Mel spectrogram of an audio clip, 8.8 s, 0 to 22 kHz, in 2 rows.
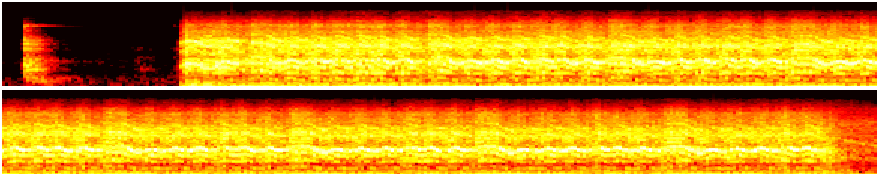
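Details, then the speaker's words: '51 Dodge dually, turbo 5.9 Magnum on Holley Terminator X, fuel pressure raised to 48 psi, still crank-no-start; a 180-degree-out distributor was suspected, then flipped. Steady starter churning for several seconds without any firing: the Dual Sync distributor was 180 degrees out. "right so we just flipped the distributor 180 degrees it has to do something different"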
